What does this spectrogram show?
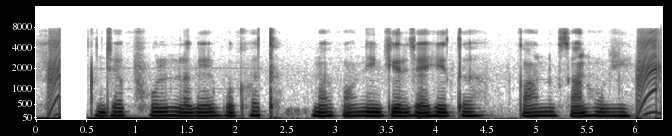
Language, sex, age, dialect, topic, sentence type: Chhattisgarhi, male, 56-60, Central, agriculture, question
